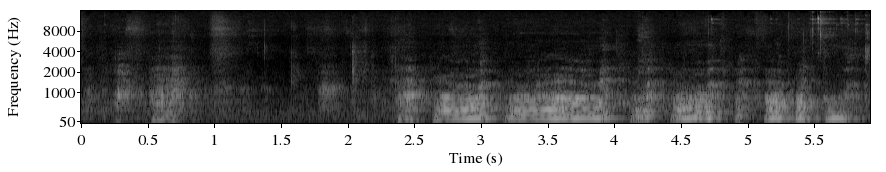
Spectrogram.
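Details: Female Great Pyrenees puppy named Biscotti, almost three months old, starts with scattered soft snuffles and knocks, then breaks into a sustained, wavering whine-growl followed by choppy grumbling pulses.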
